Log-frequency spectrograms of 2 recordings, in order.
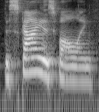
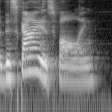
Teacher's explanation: they mean two different things but they sound identical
